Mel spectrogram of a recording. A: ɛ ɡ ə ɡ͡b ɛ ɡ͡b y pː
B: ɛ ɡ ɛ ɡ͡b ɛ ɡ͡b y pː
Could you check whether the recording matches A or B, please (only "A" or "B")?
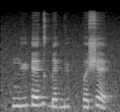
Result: A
